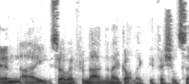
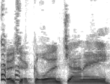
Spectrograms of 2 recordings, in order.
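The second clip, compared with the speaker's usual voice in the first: strong, full Northern Irish accent, slow; 5 semitones higher than usual. Showing what going full Northern Ireland sounds like: full Northern Irish accent. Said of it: "I'm trying not to go full Northern Ireland".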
